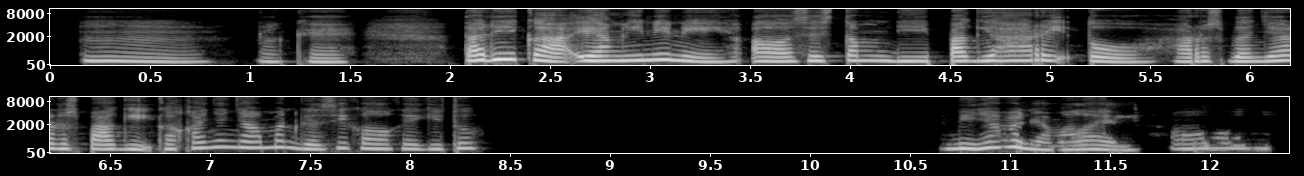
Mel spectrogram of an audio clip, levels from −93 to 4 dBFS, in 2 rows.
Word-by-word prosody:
Mmm, 240 -6 -3 0.3
oke. 215 -1 -6 0.6
Tadi 315 +4 +7
Kak 265 -7 +4
yang 275 +1 +6
ini 315 +3 +4
nih, 260 -7 +2 0.2
eee, 250 -1 +3
sistem 275 +1 -1
di 255 0 +1
pagi 260 +2 +2
hari 285 +2 0
tuh 215 -4 0
harus 235 +1 -2
belanja 255 +4 +2
harus 275 -1 -4
pagi. 255 -1 -1
Kakaknya 320 +8 -5
nyaman 345 0 -3
gak 250 -1 -3
sih 315 - -7
kalau 275 -2 -3
kayak 260 -1 -6
gitu? 305 +2 -7 2.3
Lebih 280 +1 0 0.2
nyaman 370 -5 0
ya - - -4
malah 240 +3 -4
ya, 220 - -7 0.3
oh. 295 +2 -8
270 Hz, 145 wpm, -21 LUFS, 245-290 Hz, 2.3 s, Tadi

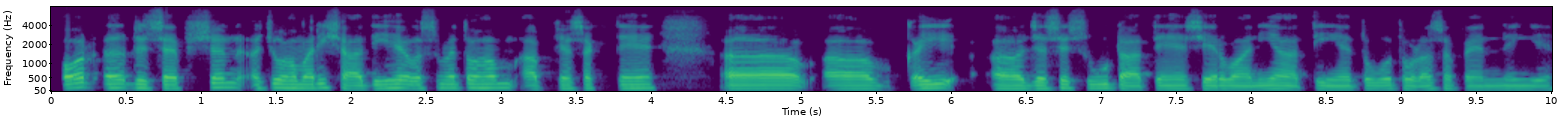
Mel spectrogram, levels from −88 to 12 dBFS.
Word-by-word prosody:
और 160 -1 +2
अ, 135 +1 +4
रिसेप्शन 130 +5 +1
अ, - - 0
जो 140 +4 +1
हमारी 130 +2 +2
शादी 110 +2 +1
है 135 - +3
उसमें 135 +2 -2
तो 135 - +1
हम 140 0 -3
आप 110 0 -2
कह 120 - +1
सकते 120 +1 -4
हैं 125 +1 +1
अ 130 -2 -6
अ, 115 -1 +2 0.2
कई 130 +2 +3 0.3
अ, 110 -1 +3
जैसे 115 +3 +1
सूट 130 0 -2
आते 105 +1 +1
हैं, 110 0 -1
शेरवानियाँ 105 0 +1
आती 105 +2 -4
हैं 105 0 -1
तो 110 - -4
वो 110 +1 -1
थोड़ा-सा 105 +1 -1
पहन 105 0 -5
लेंगे। 105 -1 -5
115 Hz, 185 wpm, -23 LUFS, 110-130 Hz, 0.3 s, अ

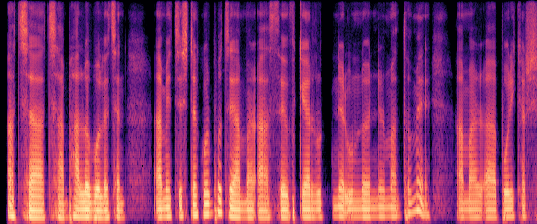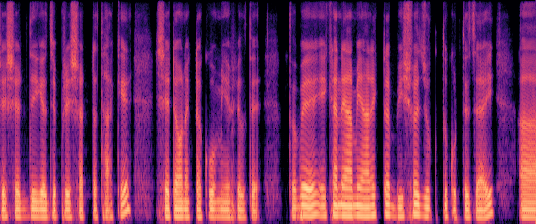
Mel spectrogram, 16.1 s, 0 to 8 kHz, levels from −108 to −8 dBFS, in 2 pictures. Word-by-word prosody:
আচ্ছা, 110 -2 +3 0.2
আচ্ছা। 100 - -6 0.2
ভালো 105 -2 +7
বলেছেন। 95 0 +3 0.6
আমি 110 +2 +5
চেষ্টা 130 +4 +2
করবো 140 +4 +3
যে 115 - +5
আমার 100 0 +1
আ - - +1 0.2
self-care 105 +1 +3
রুটিনের 110 +2 0
উন্নয়নের 110 +2 0
মাধ্যমে 145 +10 -1 0.6
আমার 100 0 -1 0.2
আ - - +2 0.2
পরীক্ষার 110 +1 0
শেষের 105 0 -3
দিকে 105 -2 0
যে - - -2
প্রেশারটা 100 -1 -5
থাকে - - -5 0.5
সেটা 110 0 -1
অনেকটা 105 0 -4
কমিয়ে 105 -1 -3
ফেলতে। 95 -2 -6 0.5
তবে 115 +3 -1 0.3
এখানে 125 +1 -1
আমি 125 +1 0
আরেকটা 125 +3 -2 0.2
বিষয় 125 +4 -1
যুক্ত 115 - -7
করতে - - -6
চাই। 100 +3 -1 0.5
আ - - 0
105 Hz, 130 wpm, -22 LUFS, 105-115 Hz, 0.6 s, ভালো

